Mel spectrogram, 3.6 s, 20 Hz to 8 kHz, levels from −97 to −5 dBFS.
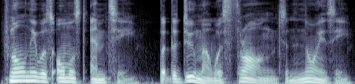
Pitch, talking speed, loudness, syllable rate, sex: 100 Hz, 185 wpm, -19 LUFS, 5.3 syllables/s, male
